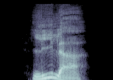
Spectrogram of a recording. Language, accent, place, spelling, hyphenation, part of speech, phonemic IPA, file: German, Germany, Berlin, Lila, Li‧la, noun, /ˈliːla/, De-Lila.ogg
- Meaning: violet, purple (colour)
